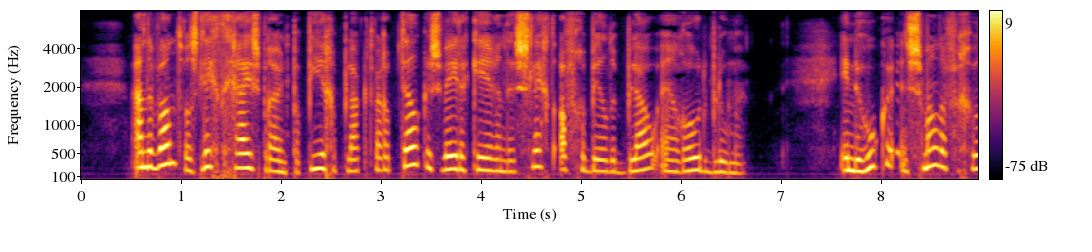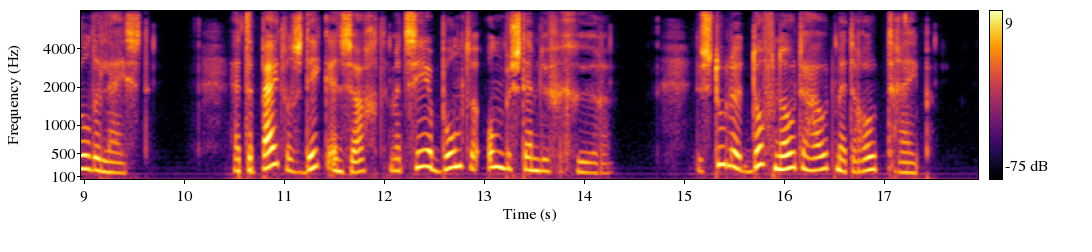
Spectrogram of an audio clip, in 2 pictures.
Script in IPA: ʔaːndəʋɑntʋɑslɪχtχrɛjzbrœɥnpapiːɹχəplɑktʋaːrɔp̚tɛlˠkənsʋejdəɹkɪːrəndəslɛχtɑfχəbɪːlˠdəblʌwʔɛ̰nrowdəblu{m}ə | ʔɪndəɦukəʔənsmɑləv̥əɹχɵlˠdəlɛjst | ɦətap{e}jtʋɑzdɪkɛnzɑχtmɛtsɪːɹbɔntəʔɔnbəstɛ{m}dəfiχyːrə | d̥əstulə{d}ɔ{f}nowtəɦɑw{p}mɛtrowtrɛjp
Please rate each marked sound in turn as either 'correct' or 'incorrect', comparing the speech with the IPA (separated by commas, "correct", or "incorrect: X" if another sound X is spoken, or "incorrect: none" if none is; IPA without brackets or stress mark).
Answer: correct, incorrect: ɛ, correct, correct, correct, incorrect: t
